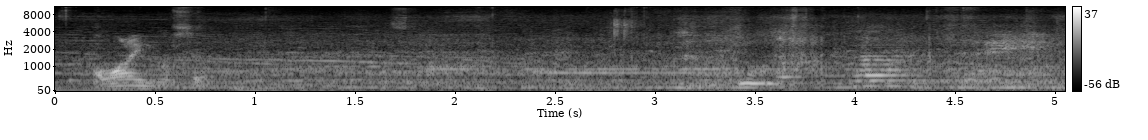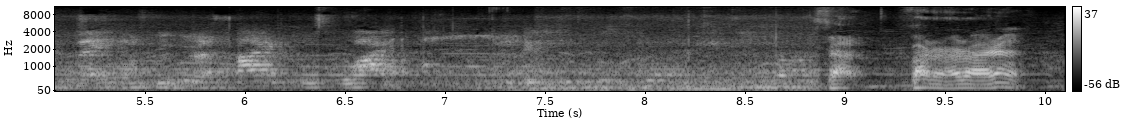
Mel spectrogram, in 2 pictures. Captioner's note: background club noise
